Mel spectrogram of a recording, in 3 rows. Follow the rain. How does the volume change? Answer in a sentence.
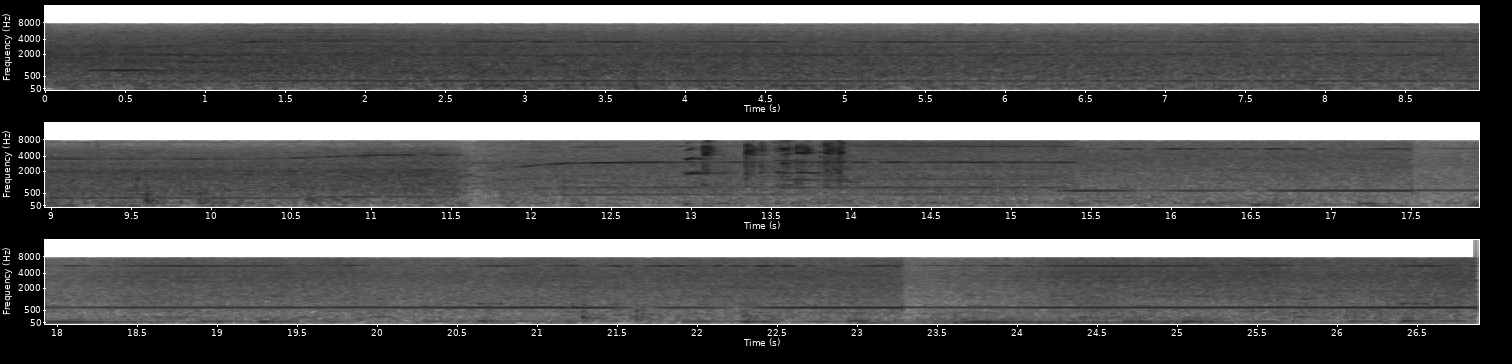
The volume of the rain goes down.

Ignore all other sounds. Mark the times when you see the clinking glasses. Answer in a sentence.
The clinking glasses can be heard from 12.9 to 14.1 s.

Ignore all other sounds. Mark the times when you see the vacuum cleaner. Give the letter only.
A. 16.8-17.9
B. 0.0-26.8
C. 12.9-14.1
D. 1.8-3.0
B.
